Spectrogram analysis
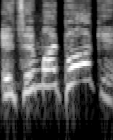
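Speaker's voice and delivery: very high, loud goofy exclaiming voice.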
